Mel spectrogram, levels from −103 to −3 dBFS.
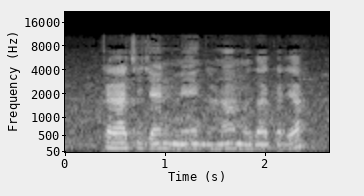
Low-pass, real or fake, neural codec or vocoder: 10.8 kHz; real; none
